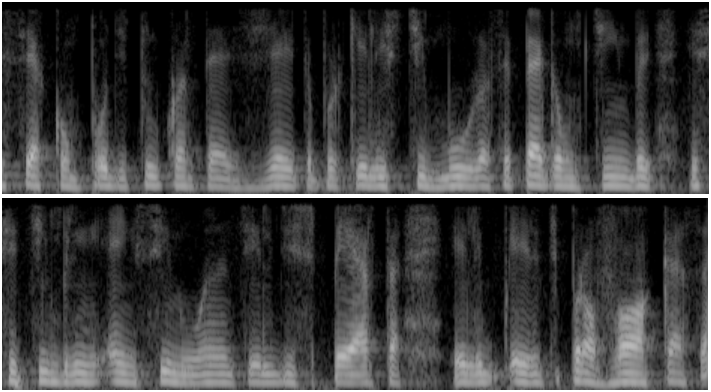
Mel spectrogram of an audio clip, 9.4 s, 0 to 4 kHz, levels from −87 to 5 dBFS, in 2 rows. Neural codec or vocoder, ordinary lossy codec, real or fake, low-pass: none; none; real; 3.6 kHz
